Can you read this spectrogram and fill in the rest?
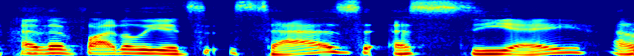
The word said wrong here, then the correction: SZA: Oh, SZA.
